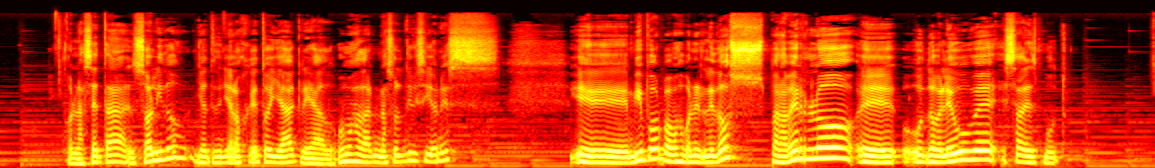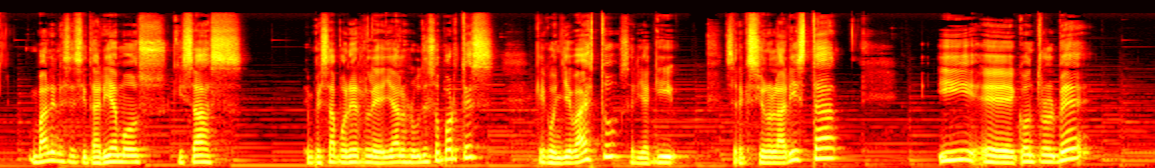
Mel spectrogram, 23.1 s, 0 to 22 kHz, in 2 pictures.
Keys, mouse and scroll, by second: 0.5 z, 1.9 scroll down 1, 2.1 middle click, 3.3 scroll up 1, 4.1 click, 4.7 click, 6.3 click, 6.8 scroll up 1, 7.3 middle click, 9.1 w, 10.6 middle click, 11.9 Tab, 12.3 middle click, 15.4 click, 15.9 middle click, 16.7 scroll up 1, 17.1 middle click, 17.6 scroll up 1, 18.6 alt+shift+right click, 18.7 right click, 19.4 scroll down 2, 19.6 middle click, 22.0 ctrl+b.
